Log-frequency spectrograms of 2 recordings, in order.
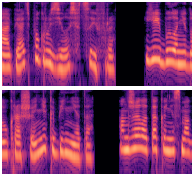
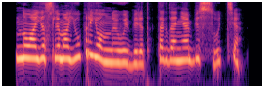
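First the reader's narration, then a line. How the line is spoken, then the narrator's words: Laughing. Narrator (Russian): засмеялась она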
